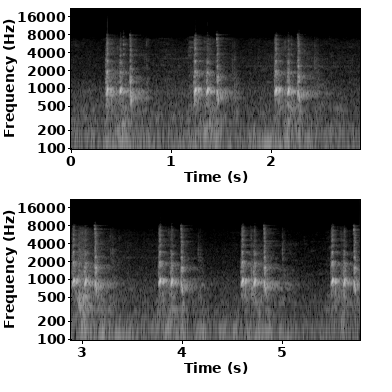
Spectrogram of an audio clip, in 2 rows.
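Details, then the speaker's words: Yamaha Mio 115 on its stand, rear grab bar pressed: sharp squeak about once a second from the dead rear shock, at the shock rod and body, not the upper or lower bushings, with no oil leak; may be bent, binding or long-cracked. "ได้ยินเสียงชัดเจนนะครับนะฮะไม่ไม่ใช่เสียงจากบูหูโช้คบนหรือบูทหูโช้คล่างนะครับคือเกิดจากที่นี่เลยนะครับที่แกนโช้คกับตัวกระบอกโช้คนะแต่มันไม่มีน้ำมันรั่วเยิ้มออกมานะครับ"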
